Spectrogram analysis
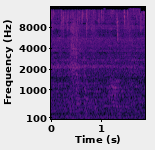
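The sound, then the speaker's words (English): Tap water running into a sink as a man washes his hands in a restroom with cubicles and a mirror, a quiet, steady gushing stream with no clear breaks. “a tall blonde man comes out of a cubicle and washes his hands”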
